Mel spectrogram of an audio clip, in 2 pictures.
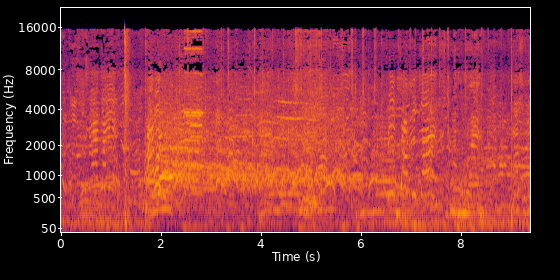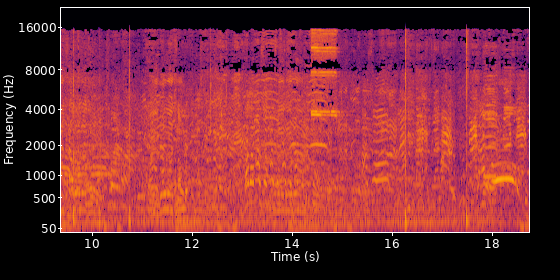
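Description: A large outdoor crowd cheers and chatters loudly.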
